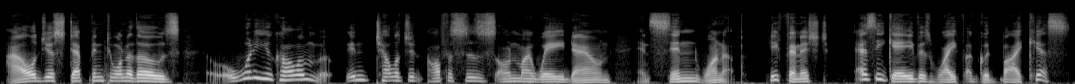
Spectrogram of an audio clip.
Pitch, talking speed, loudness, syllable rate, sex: 145 Hz, 175 wpm, -20 LUFS, 4.8 syllables/s, male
